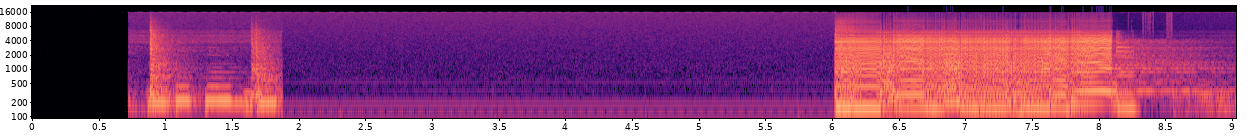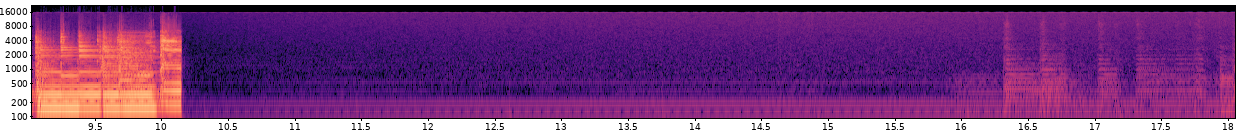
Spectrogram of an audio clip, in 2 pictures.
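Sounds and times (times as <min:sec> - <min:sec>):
low amplifier hum: 0:00.7 - 0:18.0
distorted electric guitar: 0:00.8 - 0:01.9, 0:06.0 - 0:10.4, 0:15.8 - 0:18.0.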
